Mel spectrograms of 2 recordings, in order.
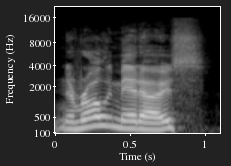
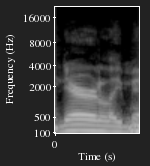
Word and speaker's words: Neroli Meadows: And secondly, Neroli Meadows. Did I pronounce that correctly? Narrowly Meadows. Narrowly Meadows.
